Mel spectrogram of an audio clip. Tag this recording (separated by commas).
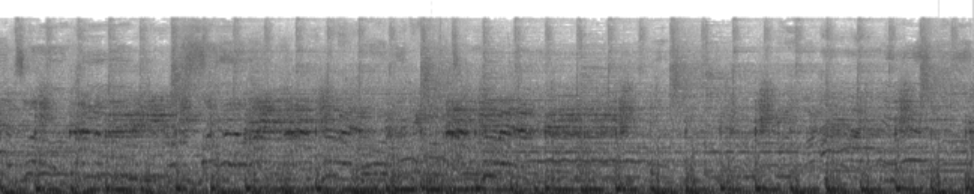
Vehicle, Music, Rock and roll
